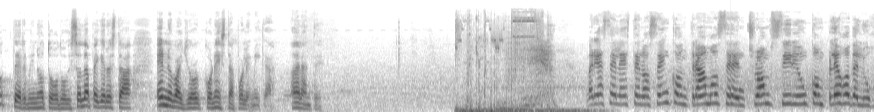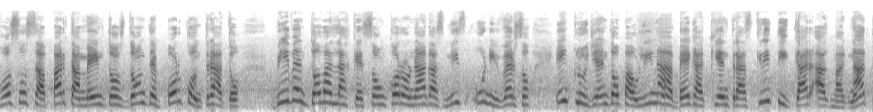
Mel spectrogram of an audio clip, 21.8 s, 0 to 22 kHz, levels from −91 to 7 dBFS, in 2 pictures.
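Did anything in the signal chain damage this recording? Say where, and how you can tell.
Yes: overlapping chunks at 4.09, 9.14, 14.19 and 19.24 s. At the buffer stage, each 5-second block starts early, replaying 50 ms as a regular stutter.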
